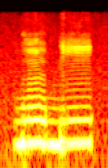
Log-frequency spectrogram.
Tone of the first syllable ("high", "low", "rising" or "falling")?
high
